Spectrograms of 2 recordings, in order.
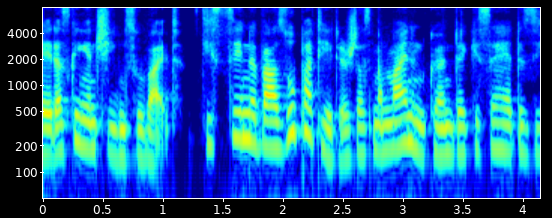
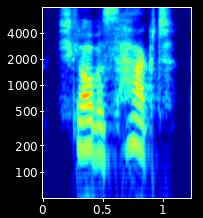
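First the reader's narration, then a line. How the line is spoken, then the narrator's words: Hissing. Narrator (German): zischte Daiki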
